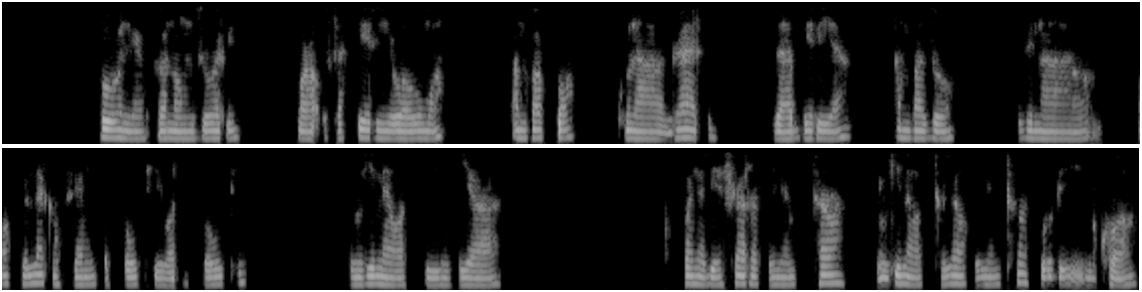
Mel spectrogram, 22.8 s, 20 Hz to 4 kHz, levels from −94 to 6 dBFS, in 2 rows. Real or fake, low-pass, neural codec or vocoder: fake; 3.6 kHz; codec, 16 kHz, 4.8 kbps, FACodec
